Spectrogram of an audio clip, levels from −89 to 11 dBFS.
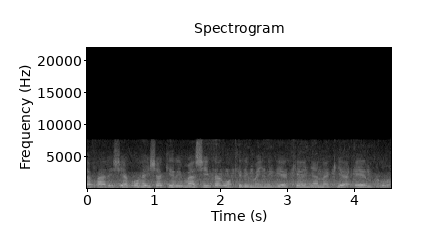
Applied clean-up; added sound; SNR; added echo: none; Bird; 7 dB; none.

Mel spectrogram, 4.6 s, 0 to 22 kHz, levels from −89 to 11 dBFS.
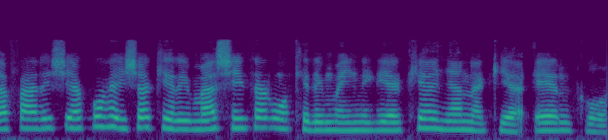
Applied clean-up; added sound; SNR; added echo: neural mask model DeepFilterNet 3.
